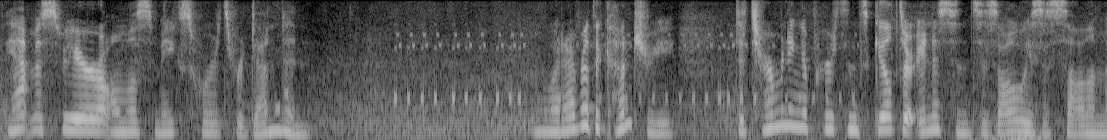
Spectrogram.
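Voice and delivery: polite, soft game character read; young woman character voice. Acted. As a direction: voice the assistant gently and politely. Reads a game character's lines.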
